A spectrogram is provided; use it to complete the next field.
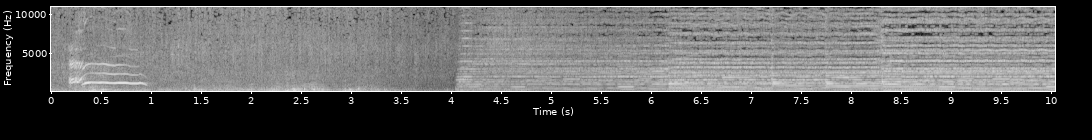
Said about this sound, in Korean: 어? 비가 내리네?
